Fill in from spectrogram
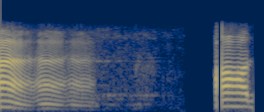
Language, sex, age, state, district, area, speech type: Bengali, male, 18-30, West Bengal, Uttar Dinajpur, rural, conversation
